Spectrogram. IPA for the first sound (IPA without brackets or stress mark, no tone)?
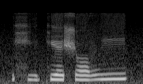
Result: xʲ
